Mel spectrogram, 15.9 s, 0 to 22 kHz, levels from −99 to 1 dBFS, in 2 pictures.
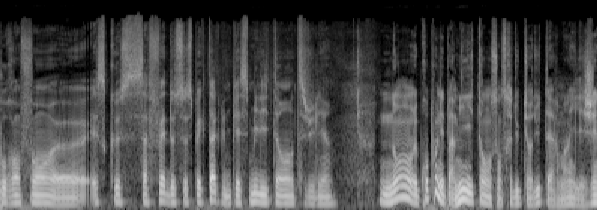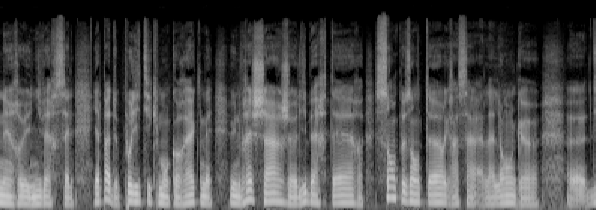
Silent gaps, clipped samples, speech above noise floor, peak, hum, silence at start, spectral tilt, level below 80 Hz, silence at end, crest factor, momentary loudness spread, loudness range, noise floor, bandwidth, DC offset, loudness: none; under 0.1%; 20 dB; -6 dBFS; none; 0 s; -5 dB/octave; -46 dBFS; 0 s; 18 dB; 8 LU; 3 LU; -45 dBFS; 17 kHz; under 0.1%; -25 LUFS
